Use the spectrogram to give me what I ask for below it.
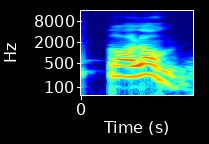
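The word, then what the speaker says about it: column: बताइए इसको क्या पढ़ेंगे एम के बाद एन है यानी एन से पहले एम है तो क्या होगा कि यहां पे एन साइलेंट रहेगा। तो क्या पढ़ेंगे? कॉलम।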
